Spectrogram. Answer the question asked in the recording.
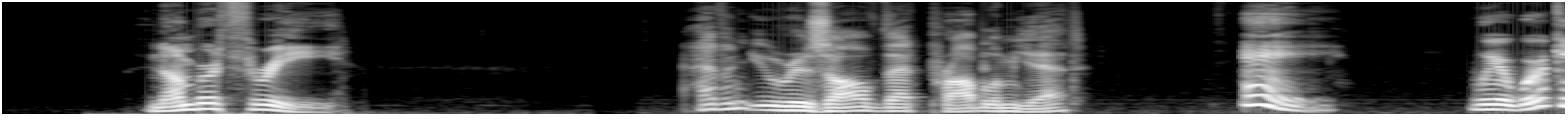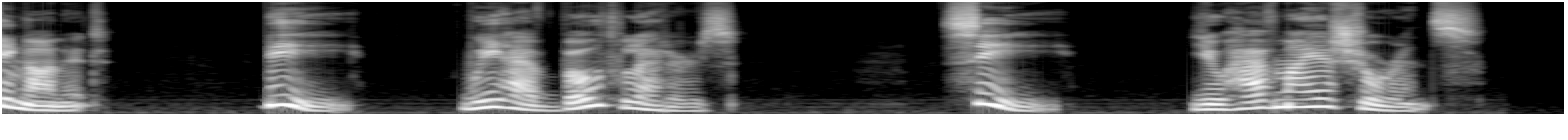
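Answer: A: We're working on it.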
